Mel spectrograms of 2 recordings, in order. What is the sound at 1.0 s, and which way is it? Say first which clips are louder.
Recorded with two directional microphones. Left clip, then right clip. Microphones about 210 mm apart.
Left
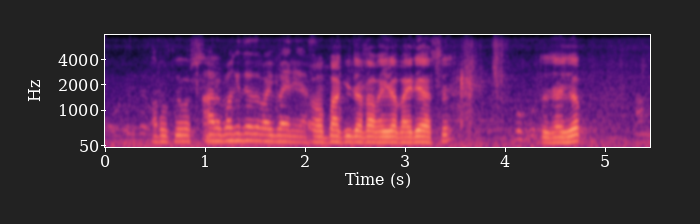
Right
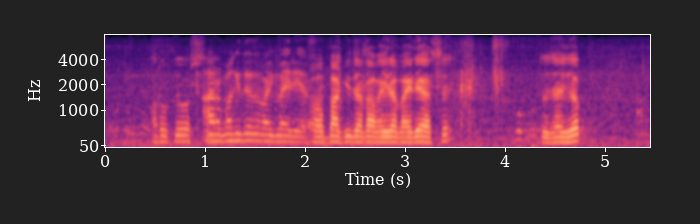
Speech: right 5 dB; 35° left (ahead or behind).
